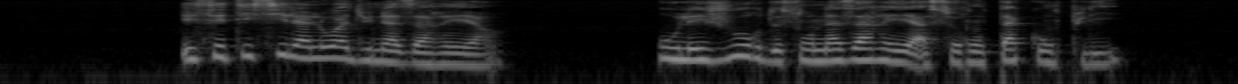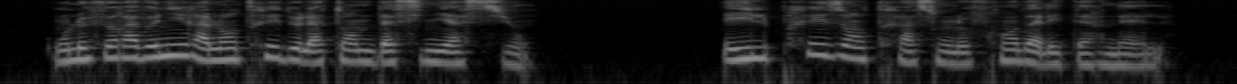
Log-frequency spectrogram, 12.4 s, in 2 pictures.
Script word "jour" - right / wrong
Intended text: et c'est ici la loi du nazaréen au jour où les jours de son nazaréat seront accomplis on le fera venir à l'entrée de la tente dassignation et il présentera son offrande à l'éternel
wrong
